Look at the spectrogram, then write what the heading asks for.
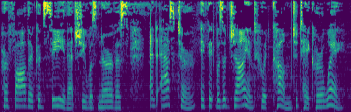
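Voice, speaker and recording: A woman narrating a children's fairy tale as a storyteller, in a measured storybook reading. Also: on the low side, long reverb tail, faint music behind, low-quality recording.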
